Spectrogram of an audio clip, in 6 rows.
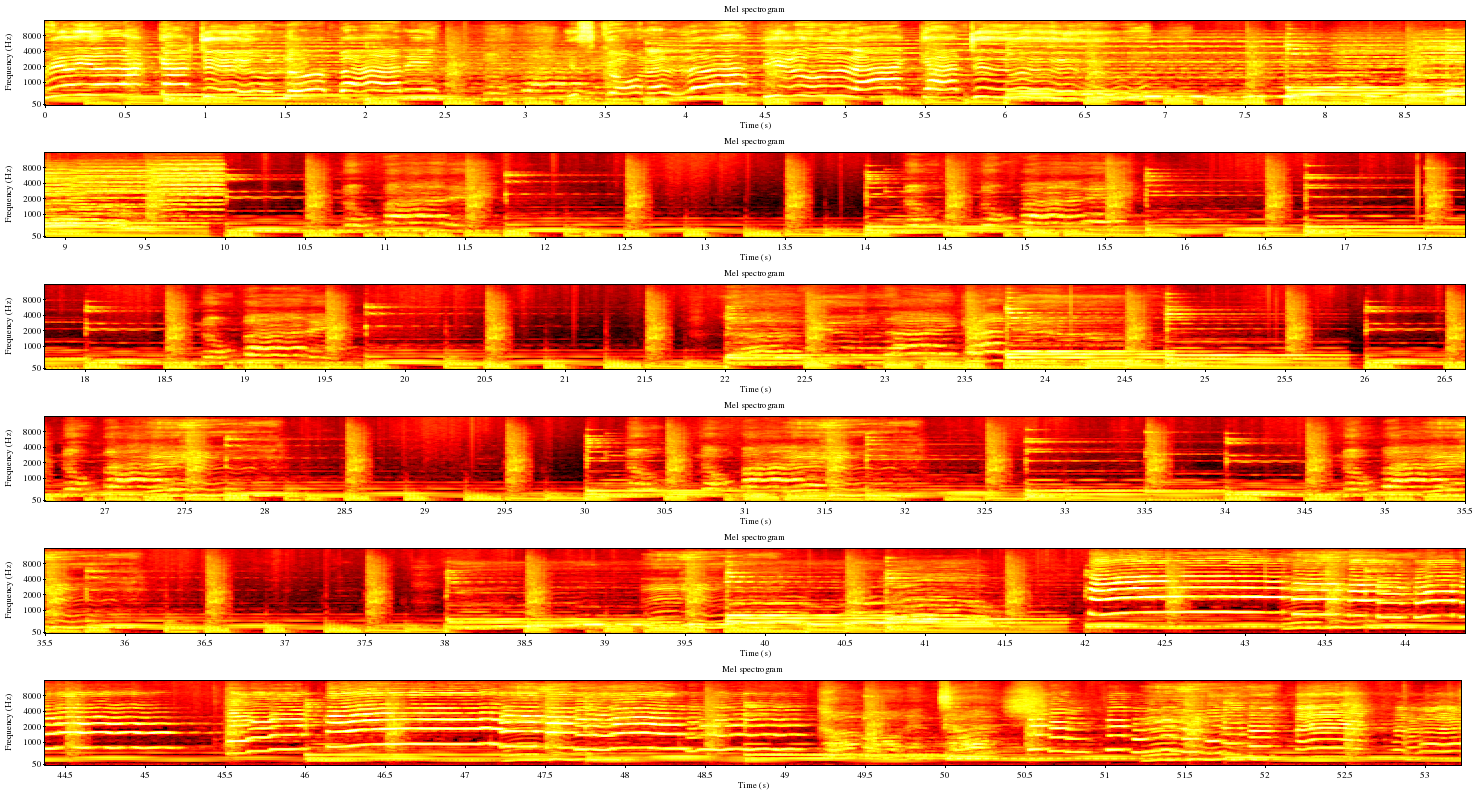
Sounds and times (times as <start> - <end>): Saxophone: 0.2 - 10.2, 38.9 - 53.2.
